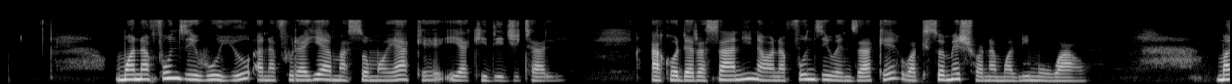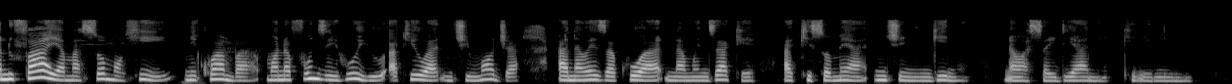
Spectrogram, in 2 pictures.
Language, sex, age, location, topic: Swahili, female, 25-35, Nairobi, education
